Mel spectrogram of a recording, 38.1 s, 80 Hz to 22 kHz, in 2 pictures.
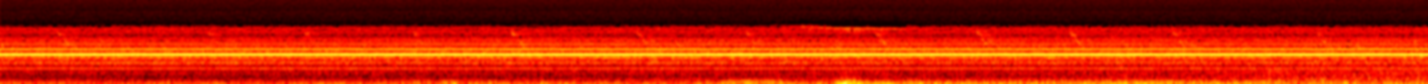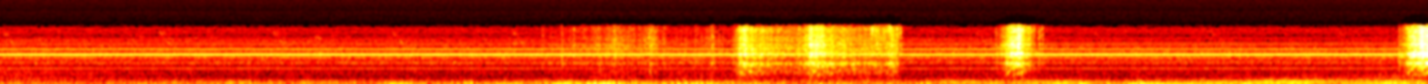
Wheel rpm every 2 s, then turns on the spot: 0, 0, 0, 0, 0, 0, 0, 0, 0, 0, 0, 0, 0, 10, 30, 20, 10, 0, 10.
28-32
